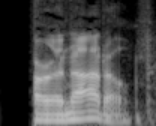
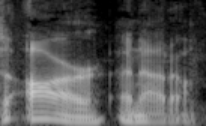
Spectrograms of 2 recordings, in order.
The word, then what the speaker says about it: Arenado: I asked him, because I didn't know how he wanted his name pronounced. He said, well, I don't really care, but our family, Arenado. – Yeah. – So that's the correct pronunciation is Arenado.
